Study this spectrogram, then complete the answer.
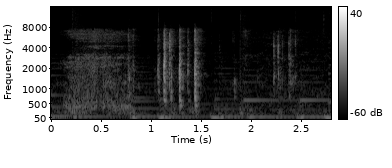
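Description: Keys clattering on a computer keyboard, a quick burst of several sharp clicks followed by a few softer taps, close and quiet in an otherwise still room.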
